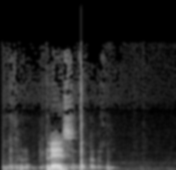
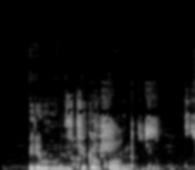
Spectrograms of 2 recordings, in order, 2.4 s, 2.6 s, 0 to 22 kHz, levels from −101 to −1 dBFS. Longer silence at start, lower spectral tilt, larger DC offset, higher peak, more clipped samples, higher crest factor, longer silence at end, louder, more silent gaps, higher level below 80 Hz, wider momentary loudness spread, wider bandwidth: second, 0.05 s vs 0.4 s; about the same, -4.5 dB/octave vs -4.5 dB/octave; neither; first, 0 dBFS vs -10 dBFS; neither; first, 22 dB vs 16 dB; first, 0.85 s vs 0 s; first, -17 LUFS vs -26 LUFS; neither; first, -54 dBFS vs -68 dBFS; first, 21 LU vs 16 LU; first, 16.5 kHz vs 9.6 kHz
